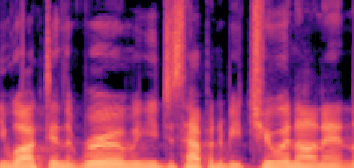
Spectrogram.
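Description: Recorded very cleanly against a silent background, a woman with a Western Canadian accent speaks at a fairly low pitch with ordinary pitch variation. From Canada, Calgary, Alberta (Italian household). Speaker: podcast co-host. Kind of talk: casual chat.

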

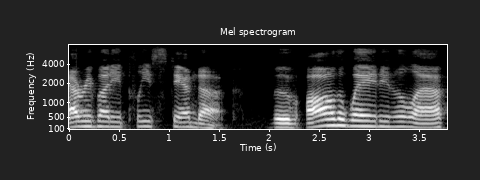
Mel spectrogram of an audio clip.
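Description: Using a put-on character voice, a man speaks at a high pitch and a moderate pace with fairly even intonation. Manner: weird and dramatic.

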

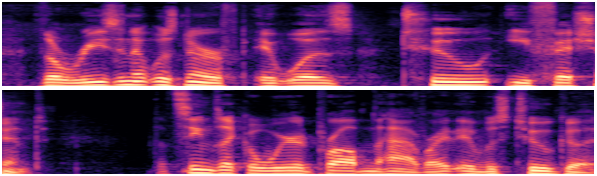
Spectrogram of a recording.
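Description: In a Canadian accent, a man talks at a moderate pace with a fairly low pitch and ordinary pitch variation, a normal speaking voice. The recording is very clean, with a silent background. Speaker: pinball podcaster and tournament organizer. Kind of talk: casual chat.

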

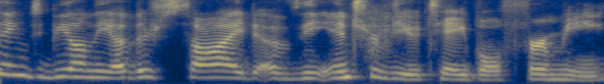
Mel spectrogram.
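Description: In a western Canadian accent, a woman speaks at a fairly quick pace with very wide pitch swings. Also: quiet background. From Alberta, Canada. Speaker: journalist. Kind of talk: interview.

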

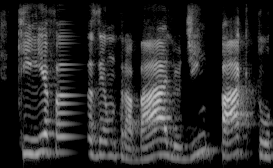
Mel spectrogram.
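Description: A man's raised, projected voice at a fairly slow pace, with music in the background. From Bahia, Brazil. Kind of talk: casual chat.

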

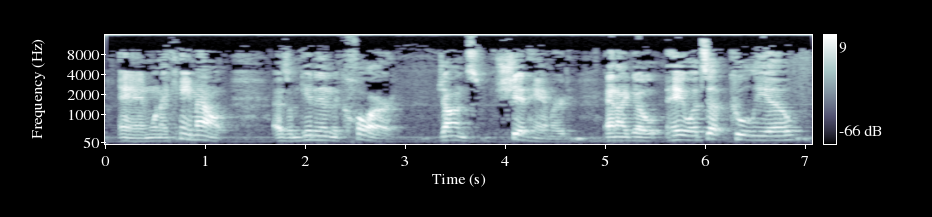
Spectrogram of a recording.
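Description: Here is a man with an unremarkable speaking voice and fairly high pitch. He talks at a moderate pace with lively intonation. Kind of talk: animated storytelling, tour-guide-style patter.

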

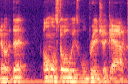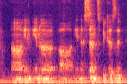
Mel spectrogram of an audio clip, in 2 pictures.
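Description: Speaking with an American accent, a man keeps a moderate pace at a medium pitch. Noticeable background noise can be heard. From Missouri, US. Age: 30s. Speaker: listener couple guest. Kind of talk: interview.

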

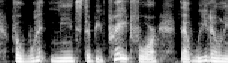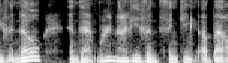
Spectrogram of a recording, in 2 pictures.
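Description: A woman with an American accent speaks in a very deep, low, dark and mellow voice with very wide pitch swings, dry and close with no echo over a quiet background. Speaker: podcast host and leadership consultant. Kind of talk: sermon-like devotional talk, leading prayer. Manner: earnest, fervent; measured, formal.

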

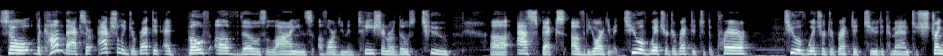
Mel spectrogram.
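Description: At a moderate pace, a woman with an unremarkable speaking voice talks in a fairly low pitch, with ordinary pitch variation and big swings in loudness. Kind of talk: radio interview, apologetics talk.

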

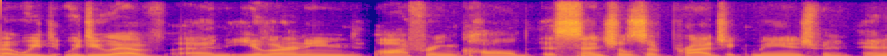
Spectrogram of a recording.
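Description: A man with a Midwestern American accent talks at a very fast pace in a dark, mellow tone with ordinary pitch variation, recorded dry and close with no echo. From central Illinois. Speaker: leadership and project management coach. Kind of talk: interview conversation.

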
